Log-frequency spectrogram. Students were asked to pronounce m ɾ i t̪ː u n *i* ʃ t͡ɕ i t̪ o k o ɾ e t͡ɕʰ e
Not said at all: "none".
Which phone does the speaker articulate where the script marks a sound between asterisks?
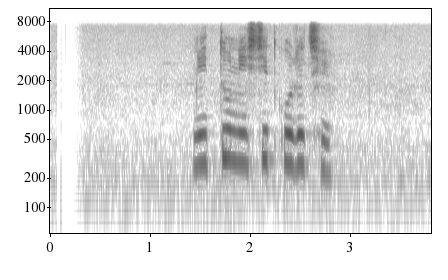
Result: i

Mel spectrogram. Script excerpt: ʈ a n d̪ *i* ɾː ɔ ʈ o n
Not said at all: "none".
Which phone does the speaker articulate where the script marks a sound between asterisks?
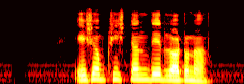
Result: e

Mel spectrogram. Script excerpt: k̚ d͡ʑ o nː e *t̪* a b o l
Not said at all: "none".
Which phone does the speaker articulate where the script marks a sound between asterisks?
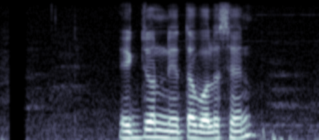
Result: t̪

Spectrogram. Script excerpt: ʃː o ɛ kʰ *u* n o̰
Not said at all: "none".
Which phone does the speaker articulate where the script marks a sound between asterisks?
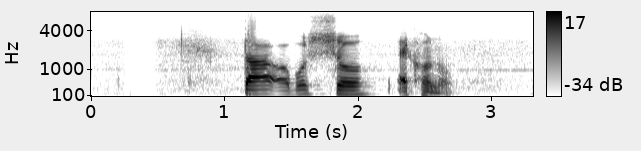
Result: o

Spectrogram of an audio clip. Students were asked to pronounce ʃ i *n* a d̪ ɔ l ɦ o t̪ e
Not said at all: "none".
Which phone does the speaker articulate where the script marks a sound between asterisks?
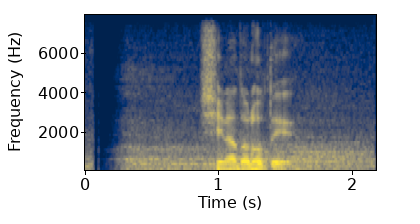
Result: n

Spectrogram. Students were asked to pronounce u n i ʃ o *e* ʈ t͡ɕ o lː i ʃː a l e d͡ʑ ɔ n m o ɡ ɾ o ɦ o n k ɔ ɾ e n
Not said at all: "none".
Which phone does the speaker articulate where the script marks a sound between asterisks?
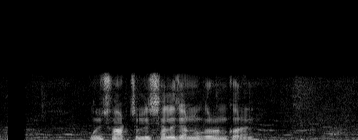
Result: a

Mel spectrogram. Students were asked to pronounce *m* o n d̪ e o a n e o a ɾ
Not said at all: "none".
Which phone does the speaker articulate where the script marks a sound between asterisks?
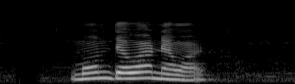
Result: m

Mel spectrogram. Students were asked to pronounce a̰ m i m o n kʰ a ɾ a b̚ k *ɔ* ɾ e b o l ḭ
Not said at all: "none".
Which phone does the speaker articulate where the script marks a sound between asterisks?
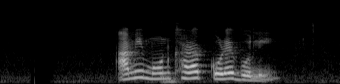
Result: o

